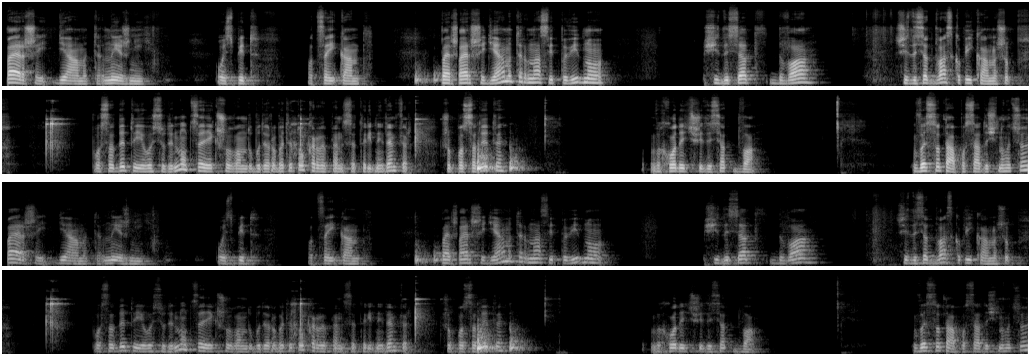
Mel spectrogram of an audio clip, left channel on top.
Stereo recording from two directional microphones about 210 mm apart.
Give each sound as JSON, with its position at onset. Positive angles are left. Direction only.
{"t": 0.0, "sound": "speech", "side_deg": 45}
{"t": 9.0, "sound": "speech", "side_deg": 35}
{"t": 16.7, "sound": "speech", "side_deg": 45}
{"t": 18.6, "sound": "a sound", "side_deg": 40}
{"t": 19.4, "sound": "speech", "side_deg": 40}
